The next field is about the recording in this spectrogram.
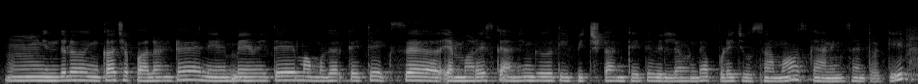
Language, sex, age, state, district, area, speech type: Telugu, female, 45-60, Andhra Pradesh, Guntur, urban, spontaneous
